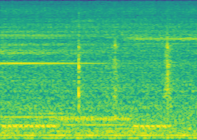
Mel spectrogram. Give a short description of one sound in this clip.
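Keys click softly as they are pressed.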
